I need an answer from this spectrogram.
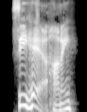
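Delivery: put-on transatlantic accent. Showing how to do the transatlantic accent, transatlantic accent. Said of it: "like the transatlantic accent?".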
